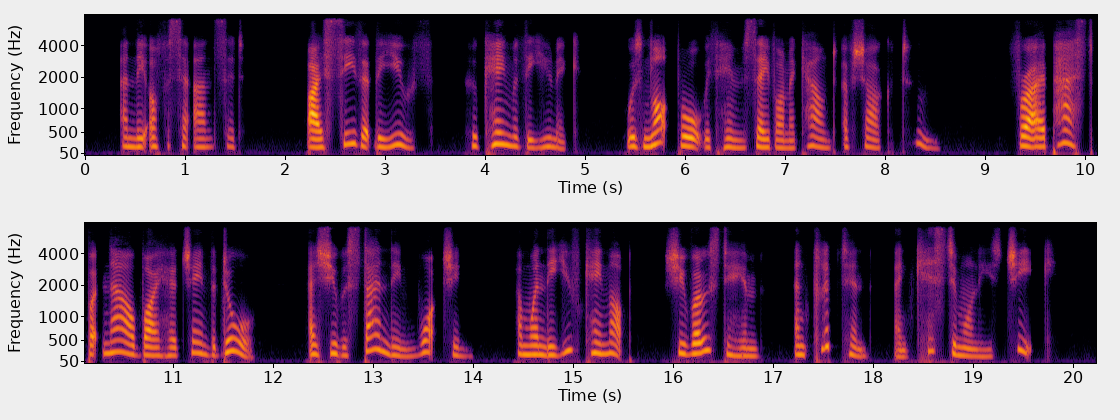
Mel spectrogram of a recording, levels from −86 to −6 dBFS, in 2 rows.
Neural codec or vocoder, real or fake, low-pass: codec, 24 kHz, 0.9 kbps, WavTokenizer, large speech release; fake; 7.2 kHz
